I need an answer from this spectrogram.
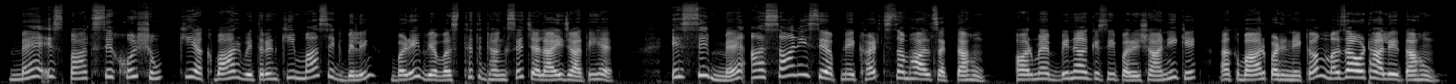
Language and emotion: Hindi, happy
